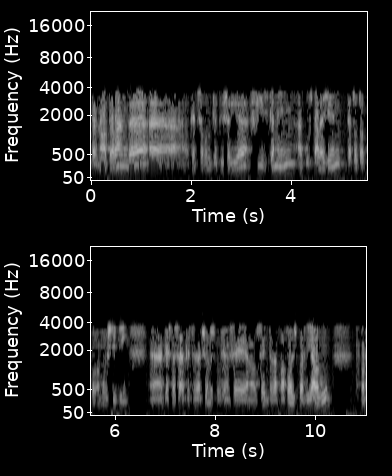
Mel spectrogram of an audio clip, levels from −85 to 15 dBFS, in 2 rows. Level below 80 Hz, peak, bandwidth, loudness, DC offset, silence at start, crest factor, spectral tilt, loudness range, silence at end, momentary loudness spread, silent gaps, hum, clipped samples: -80 dBFS; -6 dBFS; 4.2 kHz; -26 LUFS; under 0.1%; 0 s; 22 dB; 3 dB/octave; 4 LU; 0 s; 12 LU; none; none; under 0.1%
